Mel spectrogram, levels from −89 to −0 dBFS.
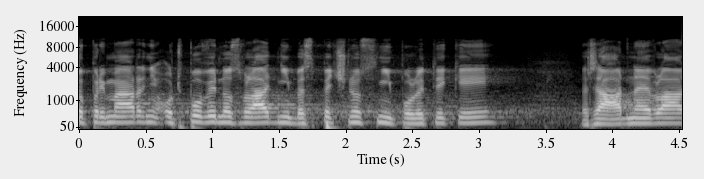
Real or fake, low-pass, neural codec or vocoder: real; 10.8 kHz; none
